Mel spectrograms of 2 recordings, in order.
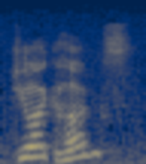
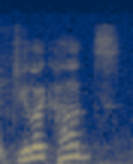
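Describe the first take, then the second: First: Put-on childlike question. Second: Put-on high, soft little-girl ask; childlike question. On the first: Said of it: "She goes". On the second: Little sea elf asking Acacia for a hug, high and soft. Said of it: "So she'll start with Acacia". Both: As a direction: ask sweetly like a small child.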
